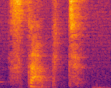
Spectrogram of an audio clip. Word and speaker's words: stopped: at the second rule look at the word stopped it's not followed by a t or a d we have the letter p p is a voiceless consonant if the last letter of the verb is a voiceless consonant the ed becomes a so stopt so this is the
